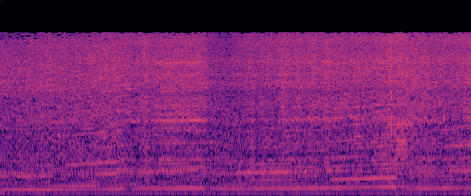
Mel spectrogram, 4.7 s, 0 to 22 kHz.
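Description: Formula 1 race cars screaming in the F1 2019 video game, a steady high-pitched engine whine with rising and shifting revs as the cars run flat out, continuous and unbroken with no voices.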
